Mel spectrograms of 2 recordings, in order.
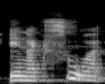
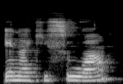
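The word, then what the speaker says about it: henakisoa: ksua, that means pork, although you don't pronounce enakisua. I do pronounce sometimes because my first language is Italian, so sometimes I do pronounce words a little bit like pronouncing every letter, but Malagasy we say enaksu.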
